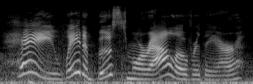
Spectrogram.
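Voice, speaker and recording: A woman's voice: sits high, very animated, normal speed, sharp tone, full character voice. A woman voicing a perky, chatty teenage girl adventurer in a video game. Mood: teasing, upbeat. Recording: music behind the voice.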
